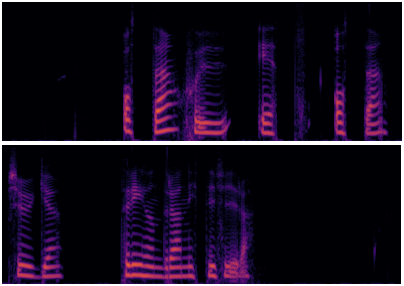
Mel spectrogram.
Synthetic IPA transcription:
ɔt̪ːaɧʉ̟ː | ʔɛt̪ʔɔt̪ʰːa | ɕʉ̟ːɡə | t̪ʰɾeːɦɵnd̪ɾanɪt̪ːɪfy̰ːɾa̰

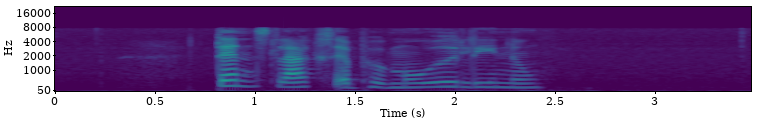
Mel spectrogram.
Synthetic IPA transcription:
d̥enslɑ̈ɡ̥sæɐpʰɒ̽mo̝ːð̞ˠəliːnu

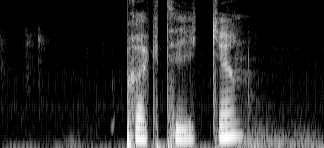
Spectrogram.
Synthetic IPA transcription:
pʰɾakt̪ʰiːkən

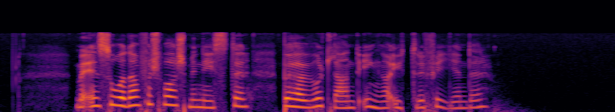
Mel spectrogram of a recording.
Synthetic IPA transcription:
mɛ̰ʔɛnsoːd̪anfœʂvɑːʂmɪnɪst̪əɾ | b̥ɛhøːvəɾvoʈʰland̪ɪŋːa̰ʔʏt̪ɾəfiːənd̪əɾ

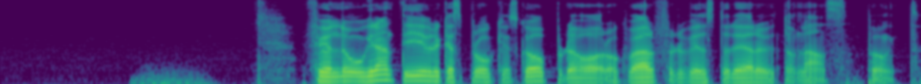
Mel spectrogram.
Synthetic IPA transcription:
fʏlːnuːɡɾant̪ɪvɪlkaspɾoːkʰɵnskɑːpəɖɵɦaɾʔɔ̰kvaɾfœɖɵvɪlst̪ɵd̪eːɾaʉ̟̰ːt̪ɔmlʔa̰nspʰɵ̰ŋk̚t̪

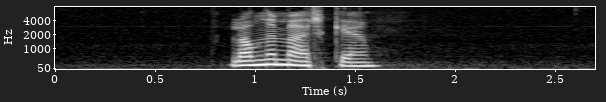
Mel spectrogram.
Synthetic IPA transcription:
lɑnəmæɾkə

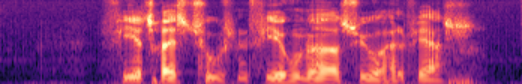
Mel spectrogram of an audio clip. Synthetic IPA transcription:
fiːɐɒt͡sʰʁast͡sʰṵːsn̩fiːɐɦunɐð̞̩ˠɒ̽syʊ̰ɒ̽ɦælfjæɐs

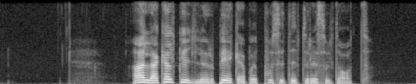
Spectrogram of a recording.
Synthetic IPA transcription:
alːakalkyːləɾpeːkaɾpɔɛt̪̚pʰʊsɪt̪ʰiːft̪ɾɛsɵlt̪ʰɑ̰ːt̪

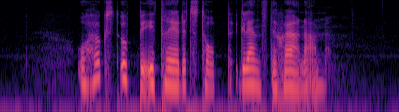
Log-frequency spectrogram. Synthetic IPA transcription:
ʔɔɦœkst̪ʰɵpːəʔɪt̪ʰɾɛːd̪ət̪st̪ʰɔpːɡlɛnst̪əɧæːɳa̰n

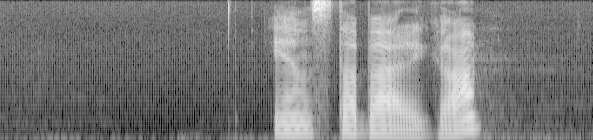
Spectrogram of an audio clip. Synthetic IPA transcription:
ɛnst̪abæɾɡa

